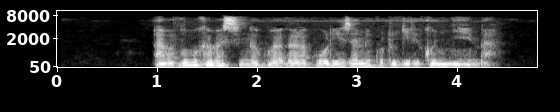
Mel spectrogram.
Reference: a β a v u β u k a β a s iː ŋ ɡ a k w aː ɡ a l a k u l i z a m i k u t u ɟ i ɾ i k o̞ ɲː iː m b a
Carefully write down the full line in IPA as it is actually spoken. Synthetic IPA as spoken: a β a v u β u k a β a s iː ŋ ɡ a k w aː ɡ a l a k u l i z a m i k u t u ɟ i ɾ i k o̞ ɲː iː m b a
